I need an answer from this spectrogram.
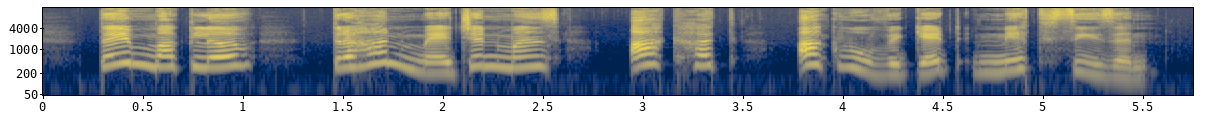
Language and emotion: Kashmiri, neutral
